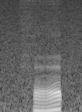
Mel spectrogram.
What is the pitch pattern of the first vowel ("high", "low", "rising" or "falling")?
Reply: rising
